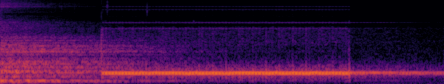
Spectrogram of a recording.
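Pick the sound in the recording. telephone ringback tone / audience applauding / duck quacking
telephone ringback tone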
